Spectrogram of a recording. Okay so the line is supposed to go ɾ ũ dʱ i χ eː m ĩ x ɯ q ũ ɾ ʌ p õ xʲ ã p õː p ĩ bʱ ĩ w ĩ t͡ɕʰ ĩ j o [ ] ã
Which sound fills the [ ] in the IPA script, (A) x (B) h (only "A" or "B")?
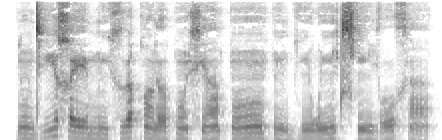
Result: A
